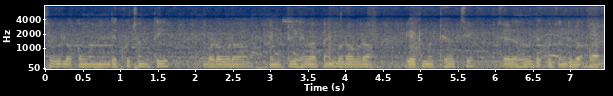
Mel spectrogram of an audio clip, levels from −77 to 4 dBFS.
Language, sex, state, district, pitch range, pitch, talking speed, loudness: Odia, male, Odisha, Malkangiri, 115-120 Hz, 120 Hz, 135 wpm, -18 LUFS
